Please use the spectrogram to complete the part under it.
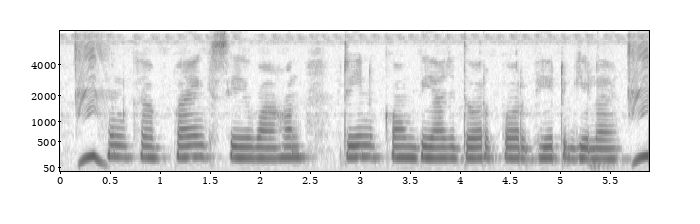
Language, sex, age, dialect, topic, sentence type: Maithili, female, 18-24, Southern/Standard, banking, statement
